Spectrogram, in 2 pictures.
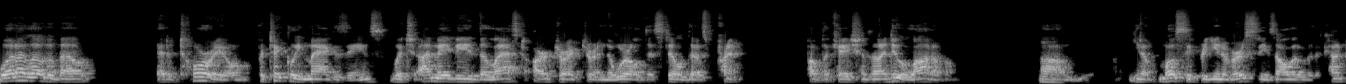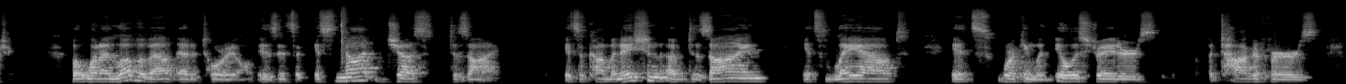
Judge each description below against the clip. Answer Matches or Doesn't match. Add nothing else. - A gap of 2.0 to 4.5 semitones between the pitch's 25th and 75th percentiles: Matches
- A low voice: Matches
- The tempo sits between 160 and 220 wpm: Doesn't match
